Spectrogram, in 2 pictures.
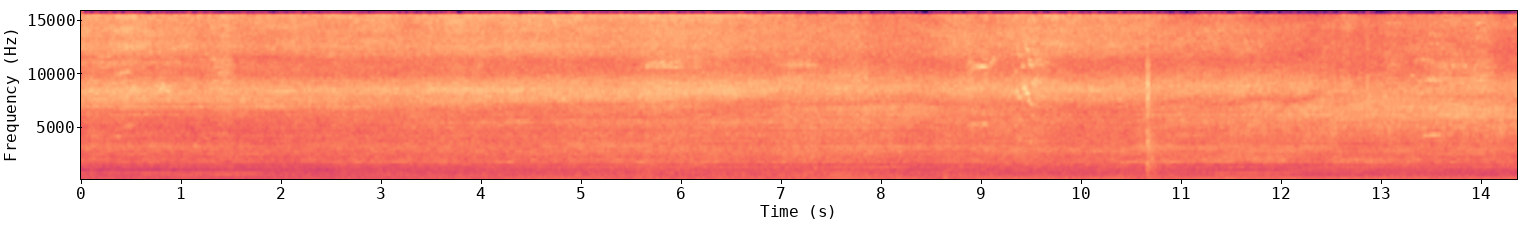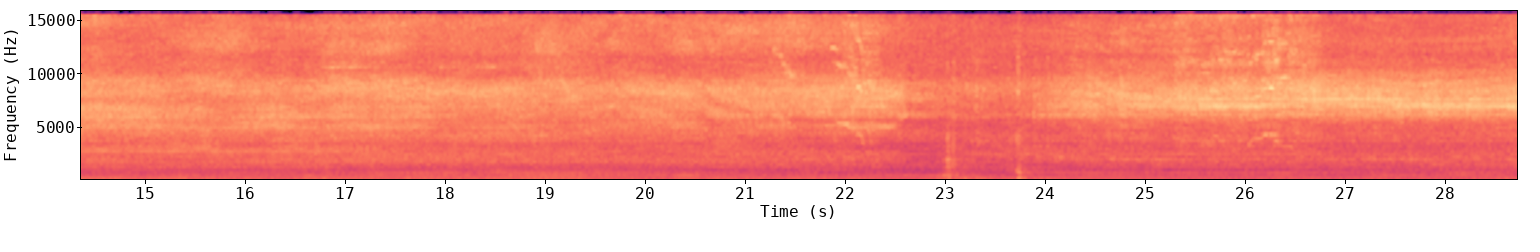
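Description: Hitachi crawler excavator's diesel engine running with a steady hum while the machine works, with a few faint knocks about three-quarters of the way through.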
